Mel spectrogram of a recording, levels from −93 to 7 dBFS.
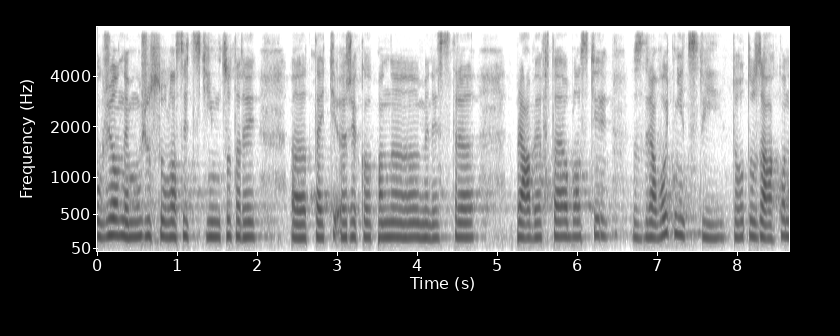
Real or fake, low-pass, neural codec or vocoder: fake; 7.2 kHz; vocoder, 22.05 kHz, 80 mel bands, HiFi-GAN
